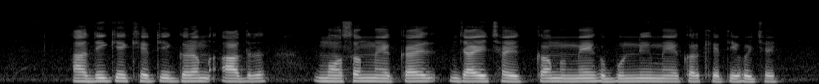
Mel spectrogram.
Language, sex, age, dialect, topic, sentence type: Magahi, female, 51-55, Western, agriculture, statement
